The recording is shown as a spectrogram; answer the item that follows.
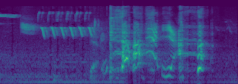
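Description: A songbird singing a quick run of high, evenly spaced chirps in the first second, then a young woman laughing loudly.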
